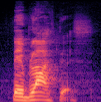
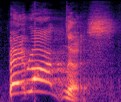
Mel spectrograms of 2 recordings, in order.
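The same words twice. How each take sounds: First: Said in the usual way. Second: They blocked us. in a much higher, slow whine; mock outraged wail; high disbelief. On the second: Shown as a demonstration.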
